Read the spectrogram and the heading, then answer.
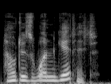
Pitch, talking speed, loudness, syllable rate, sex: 175 Hz, 270 wpm, -16 LUFS, 6.5 syllables/s, male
